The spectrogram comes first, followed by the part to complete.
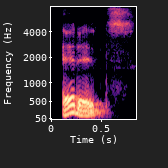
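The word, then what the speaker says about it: ארץ: But eretz is one of the exceptions, and so it really should have one of those stress marks up above it.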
